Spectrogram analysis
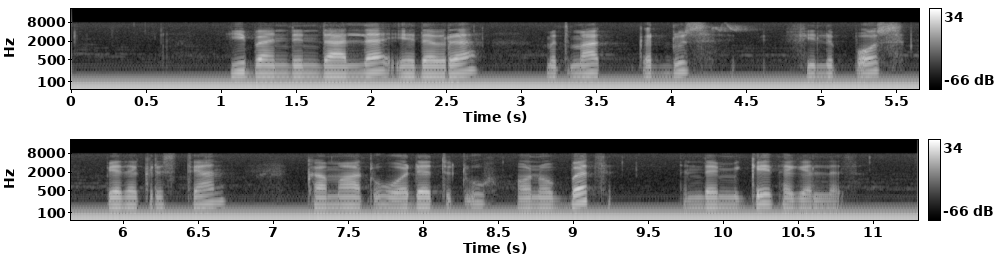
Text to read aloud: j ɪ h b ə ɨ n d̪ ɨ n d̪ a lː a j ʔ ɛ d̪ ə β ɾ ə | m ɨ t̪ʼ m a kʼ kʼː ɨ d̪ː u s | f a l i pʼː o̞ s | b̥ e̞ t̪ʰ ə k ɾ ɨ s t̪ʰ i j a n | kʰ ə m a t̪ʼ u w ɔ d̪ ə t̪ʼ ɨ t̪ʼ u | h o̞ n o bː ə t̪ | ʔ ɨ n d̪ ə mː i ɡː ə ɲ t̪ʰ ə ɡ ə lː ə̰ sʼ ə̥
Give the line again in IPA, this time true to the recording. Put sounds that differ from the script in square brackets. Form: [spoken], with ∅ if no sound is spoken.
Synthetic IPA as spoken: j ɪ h b ə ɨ n d̪ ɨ n d̪ a lː [ə] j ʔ ɛ d̪ ə β ɾ ə | m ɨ t̪ʼ m a kʼ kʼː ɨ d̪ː u s | f [i] l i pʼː o̞ s | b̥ e̞ t̪ʰ ə k ɾ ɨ s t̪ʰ i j a n | kʰ ə m a t̪ʼ u w ɔ d̪ ə t̪ʼ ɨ t̪ʼ u | h o̞ n o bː ə t̪ | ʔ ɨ n d̪ ə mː i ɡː ə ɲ t̪ʰ ə ɡ ə lː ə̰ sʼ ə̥

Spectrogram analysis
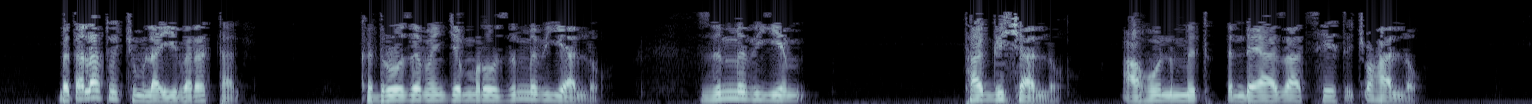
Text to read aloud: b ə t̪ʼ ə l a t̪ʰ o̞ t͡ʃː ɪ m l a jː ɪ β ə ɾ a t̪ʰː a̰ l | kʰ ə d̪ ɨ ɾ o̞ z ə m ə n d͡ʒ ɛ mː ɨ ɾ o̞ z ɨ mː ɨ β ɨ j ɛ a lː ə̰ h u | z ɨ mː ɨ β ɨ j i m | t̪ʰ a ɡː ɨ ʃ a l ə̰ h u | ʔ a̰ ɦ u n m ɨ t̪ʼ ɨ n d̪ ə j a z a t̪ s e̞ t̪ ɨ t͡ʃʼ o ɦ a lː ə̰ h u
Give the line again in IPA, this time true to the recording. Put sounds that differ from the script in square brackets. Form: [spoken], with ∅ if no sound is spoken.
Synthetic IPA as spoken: b ə t̪ʼ ə l a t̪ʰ o̞ t͡ʃː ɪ m l a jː ɪ β ə ɾ [ə] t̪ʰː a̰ l | kʰ ə d̪ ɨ ɾ o̞ z ə m ə n d͡ʒ ɛ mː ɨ ɾ o̞ z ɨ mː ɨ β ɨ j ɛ a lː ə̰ h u | z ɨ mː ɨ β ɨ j [e] m | t̪ʰ a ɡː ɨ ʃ a [lː] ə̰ h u | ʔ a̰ ɦ u n m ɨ t̪ʼ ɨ n d̪ ə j a z a t̪ s e̞ t̪ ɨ t͡ʃʼ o ɦ a lː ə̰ h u

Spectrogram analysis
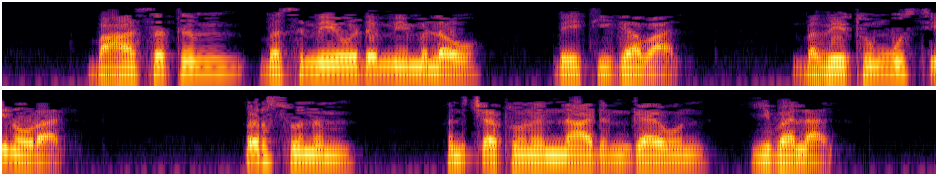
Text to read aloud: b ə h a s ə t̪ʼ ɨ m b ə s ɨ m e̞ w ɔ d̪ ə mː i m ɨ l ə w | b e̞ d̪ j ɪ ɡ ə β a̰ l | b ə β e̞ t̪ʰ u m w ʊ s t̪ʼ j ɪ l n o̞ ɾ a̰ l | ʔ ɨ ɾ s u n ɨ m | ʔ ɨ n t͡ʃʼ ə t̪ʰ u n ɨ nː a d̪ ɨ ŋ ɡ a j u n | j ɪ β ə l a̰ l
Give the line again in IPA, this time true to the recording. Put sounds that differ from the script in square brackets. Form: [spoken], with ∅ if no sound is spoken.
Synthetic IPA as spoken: b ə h a s ə [t̪] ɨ m b ə s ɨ m e̞ w ɔ d̪ ə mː i m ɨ l ə w | b e̞ [t̪] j ɪ ɡ ə β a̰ l | b ə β e̞ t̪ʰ u m w ʊ s t̪ʼ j ɪ [∅] n o̞ ɾ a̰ l | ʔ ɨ ɾ s u n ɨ m | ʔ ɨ n t͡ʃʼ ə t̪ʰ u n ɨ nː a d̪ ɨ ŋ ɡ a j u n | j ɪ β ə l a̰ l

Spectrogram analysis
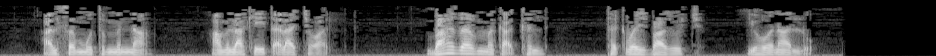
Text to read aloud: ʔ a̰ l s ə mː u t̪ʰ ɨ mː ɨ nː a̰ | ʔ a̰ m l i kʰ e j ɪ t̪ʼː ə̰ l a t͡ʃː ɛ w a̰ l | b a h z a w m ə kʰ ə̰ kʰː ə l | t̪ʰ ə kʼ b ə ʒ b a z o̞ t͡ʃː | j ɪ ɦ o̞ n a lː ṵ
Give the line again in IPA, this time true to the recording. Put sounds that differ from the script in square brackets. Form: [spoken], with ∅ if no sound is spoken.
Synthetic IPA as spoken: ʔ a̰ l s ə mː u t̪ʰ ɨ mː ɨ nː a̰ | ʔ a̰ m l [a] kʰ e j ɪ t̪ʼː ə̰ l a t͡ʃː ɛ w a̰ l | b a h z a [β] m ə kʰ [a̰] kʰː ə l | t̪ʰ ə kʼ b ə ʒ b a z o̞ t͡ʃː | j ɪ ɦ o̞ n a lː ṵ

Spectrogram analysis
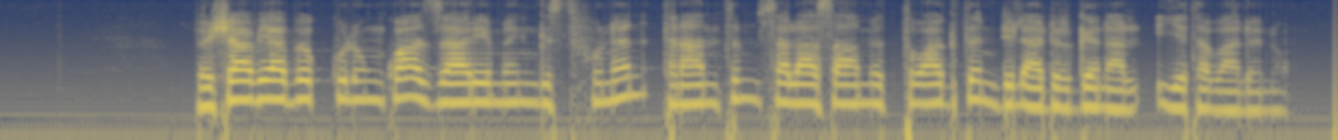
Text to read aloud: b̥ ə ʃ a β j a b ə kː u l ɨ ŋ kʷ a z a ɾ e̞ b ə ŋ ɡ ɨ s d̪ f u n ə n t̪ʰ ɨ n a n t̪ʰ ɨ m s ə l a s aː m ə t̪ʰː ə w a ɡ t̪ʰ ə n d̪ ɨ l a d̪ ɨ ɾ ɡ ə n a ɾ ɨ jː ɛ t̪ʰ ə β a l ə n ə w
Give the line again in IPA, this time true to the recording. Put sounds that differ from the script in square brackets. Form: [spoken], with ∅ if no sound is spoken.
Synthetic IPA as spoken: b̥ ə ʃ a β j a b ə kː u l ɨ ŋ kʷ a z a ɾ e̞ [m] ə ŋ ɡ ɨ s [t̪] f u n ə n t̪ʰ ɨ n a n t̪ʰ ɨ m s ə l a s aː m ə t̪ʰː ə w a ɡ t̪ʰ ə n d̪ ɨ l a d̪ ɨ ɾ ɡ ə n a [l] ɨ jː ɛ t̪ʰ ə β a l ə n ə w

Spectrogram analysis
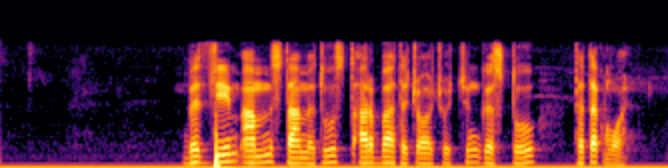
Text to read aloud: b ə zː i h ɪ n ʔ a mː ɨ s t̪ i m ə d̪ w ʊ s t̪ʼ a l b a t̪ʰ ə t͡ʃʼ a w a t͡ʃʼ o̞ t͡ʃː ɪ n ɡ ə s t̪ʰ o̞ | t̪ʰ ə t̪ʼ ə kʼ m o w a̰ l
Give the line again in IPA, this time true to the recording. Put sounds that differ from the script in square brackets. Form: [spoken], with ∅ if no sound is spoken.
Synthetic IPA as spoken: b ə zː i h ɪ [m] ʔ a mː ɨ s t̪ [a] m ə [t̪] w ʊ s t̪ʼ a [ɾ] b a t̪ʰ ə t͡ʃʼ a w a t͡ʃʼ o̞ t͡ʃː ɪ n ɡ ə s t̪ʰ o̞ | t̪ʰ ə t̪ʼ ə kʼ m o w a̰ l

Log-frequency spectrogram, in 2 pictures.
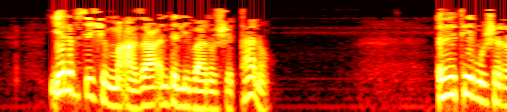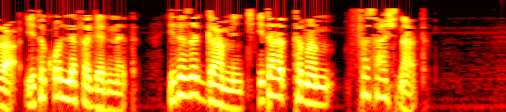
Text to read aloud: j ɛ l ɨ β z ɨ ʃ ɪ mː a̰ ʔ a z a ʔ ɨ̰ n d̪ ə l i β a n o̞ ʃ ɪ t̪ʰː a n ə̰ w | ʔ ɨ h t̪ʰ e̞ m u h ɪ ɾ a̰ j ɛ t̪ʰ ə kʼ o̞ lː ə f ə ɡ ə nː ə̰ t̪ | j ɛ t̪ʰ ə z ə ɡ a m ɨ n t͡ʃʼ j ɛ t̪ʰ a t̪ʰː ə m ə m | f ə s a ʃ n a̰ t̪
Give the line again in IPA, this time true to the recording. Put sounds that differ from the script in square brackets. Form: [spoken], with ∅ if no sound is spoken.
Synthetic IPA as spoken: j ɛ l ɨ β [s] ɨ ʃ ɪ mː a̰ ʔ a z a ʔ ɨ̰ n d̪ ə l i β a n o̞ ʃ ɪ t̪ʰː a n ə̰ w | ʔ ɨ h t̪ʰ e̞ m u [ʃ] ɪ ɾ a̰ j ɛ t̪ʰ ə kʼ o̞ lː ə f ə ɡ ə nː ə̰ t̪ | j ɛ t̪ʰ ə z ə ɡ a m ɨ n t͡ʃʼ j ɛ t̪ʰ a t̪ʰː ə m ə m | f ə s a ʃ n a̰ t̪

